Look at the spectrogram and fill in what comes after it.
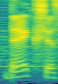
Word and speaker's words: Drexciya: Drexia se escreve D-R-E-X-C-I-Y-A.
